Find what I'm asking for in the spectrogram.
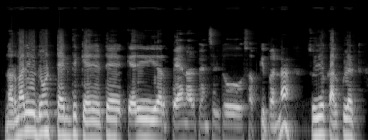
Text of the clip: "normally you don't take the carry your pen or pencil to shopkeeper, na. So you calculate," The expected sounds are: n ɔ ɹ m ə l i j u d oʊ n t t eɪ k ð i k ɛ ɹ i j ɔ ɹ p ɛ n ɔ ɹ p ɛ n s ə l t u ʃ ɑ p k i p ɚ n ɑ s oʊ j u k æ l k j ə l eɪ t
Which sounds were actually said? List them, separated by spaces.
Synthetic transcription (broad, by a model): n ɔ ɹ m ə l i j u d oʊ n t t eɪ k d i k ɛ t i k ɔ ɹ p ɛ n ɔ ɹ p ɛ n s ə l t u s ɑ b k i p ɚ n ɑ s oʊ j u k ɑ l k j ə l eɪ t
